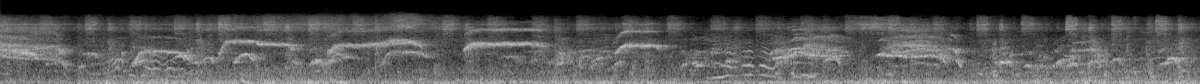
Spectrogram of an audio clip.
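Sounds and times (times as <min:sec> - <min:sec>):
riders screaming: 0:00.0 - 0:06.8.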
